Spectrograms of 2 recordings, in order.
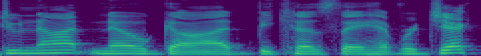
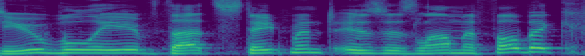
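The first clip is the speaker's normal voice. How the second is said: pointed, probing senator-style voice; 3 semitones higher than usual. Retelling a senator's question at a Budget Committee hearing, in a Bernie Sanders voice. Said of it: "totally tell that you're doing a Bernie Sanders voice".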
